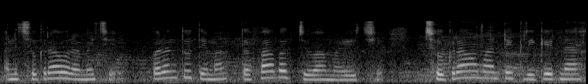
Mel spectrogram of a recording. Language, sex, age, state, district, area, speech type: Gujarati, female, 18-30, Gujarat, Valsad, rural, spontaneous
